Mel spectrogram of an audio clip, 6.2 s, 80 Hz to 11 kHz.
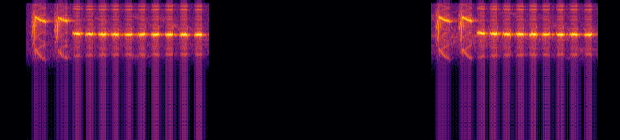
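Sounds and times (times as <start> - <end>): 
blue tit song with trill: 0.3 - 2.1, 4.3 - 6.0.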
